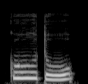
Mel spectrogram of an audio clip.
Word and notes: 孤独: gū dú

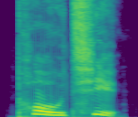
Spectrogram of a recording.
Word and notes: 透气: tòu qì

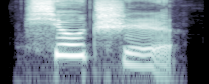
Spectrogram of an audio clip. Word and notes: 羞耻: xiū chǐ

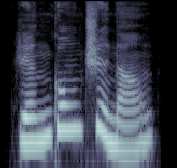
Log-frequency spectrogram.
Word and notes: 人工智能: rén gōng zhì néng

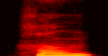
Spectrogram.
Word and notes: 横: héng

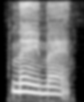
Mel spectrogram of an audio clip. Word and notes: 妹妹: mèi mei

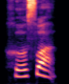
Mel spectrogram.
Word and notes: 合算: hé suàn

